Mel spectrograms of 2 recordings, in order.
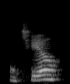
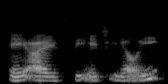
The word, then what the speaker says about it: Aichele: Send all over in Hood River and never say his name right. Achiel? That's not right. Aichele. Farms they have strawberries and berries, and we got all those nice fall strawberries a few years ago.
